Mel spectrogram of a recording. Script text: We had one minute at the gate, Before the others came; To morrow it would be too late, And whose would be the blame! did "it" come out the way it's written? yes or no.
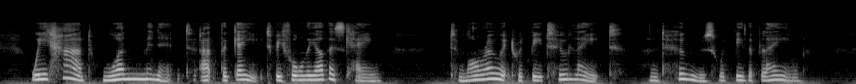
yes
